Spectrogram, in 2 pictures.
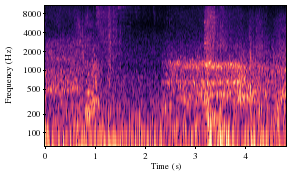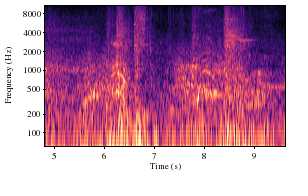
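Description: A sword slashes and strikes with sharp hits.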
